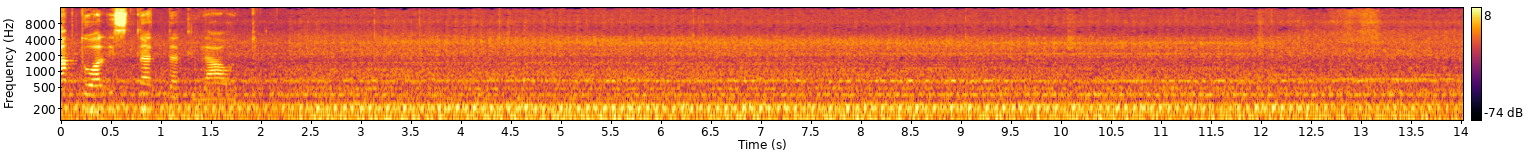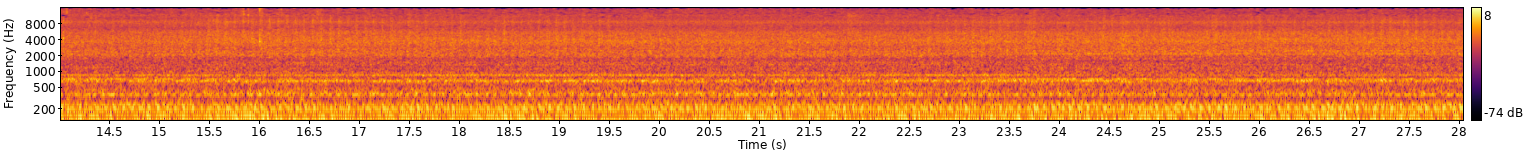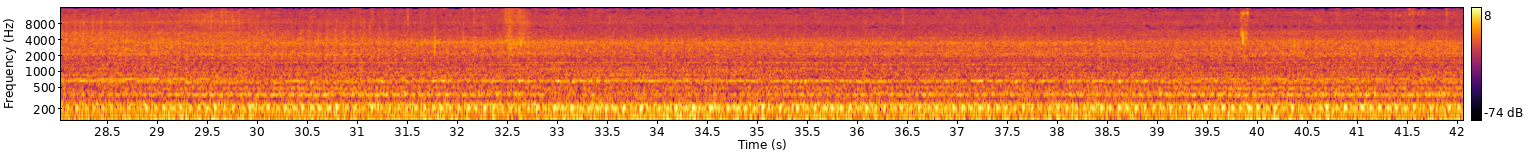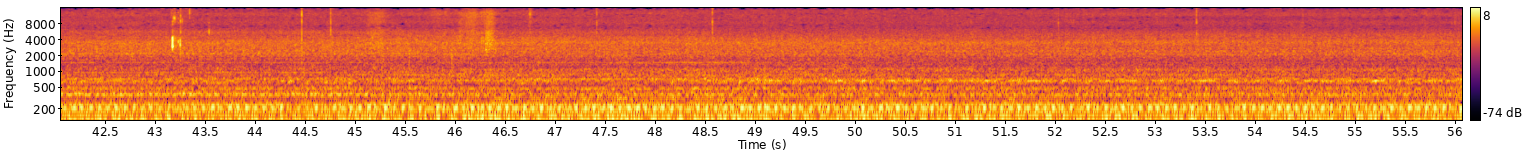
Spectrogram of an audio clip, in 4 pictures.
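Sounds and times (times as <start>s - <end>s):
washing machine spinning: 0.0s - 56.0s.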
